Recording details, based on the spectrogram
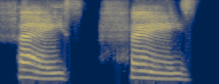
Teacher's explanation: my teeth are on my lower lip now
